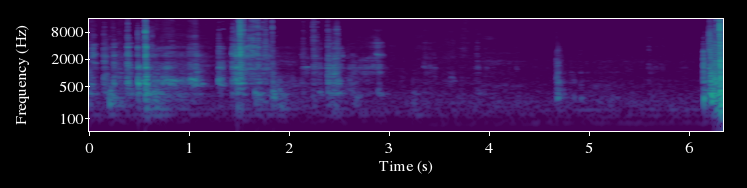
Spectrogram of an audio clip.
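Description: Small clicks and scratchy rubbing as hands fit a snap-on presser foot onto a Janome Skyline S7 sewing machine. It is mostly quiet after about three seconds, then a loud brushing rustle comes near the end.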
